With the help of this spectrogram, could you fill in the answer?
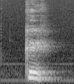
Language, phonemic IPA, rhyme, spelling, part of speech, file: Dutch, /ky/, -y, q, character, Nl-q.ogg
- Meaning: The seventeenth letter of the Dutch alphabet, written in the Latin script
